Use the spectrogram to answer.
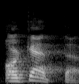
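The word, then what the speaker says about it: orecchiette: I always say it wrong. Orquieta. Yes. Orquieta. Orquieta. Orquieta. And you have to say it like that.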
